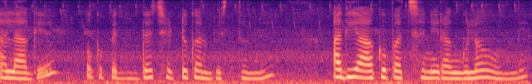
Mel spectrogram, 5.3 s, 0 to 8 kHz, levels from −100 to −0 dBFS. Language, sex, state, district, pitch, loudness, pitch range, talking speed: Telugu, female, Telangana, Mahabubabad, 240 Hz, -17 LUFS, 215-255 Hz, 100 wpm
